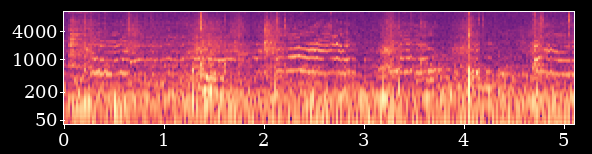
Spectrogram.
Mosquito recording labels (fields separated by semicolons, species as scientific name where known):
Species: Anopheles arabiensis; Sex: female; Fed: unfed; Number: one; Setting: cup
